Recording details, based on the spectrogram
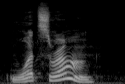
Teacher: And we talked about WH questions, which actually gives us a lot of information, but at the end of the question, the intonation goes down.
